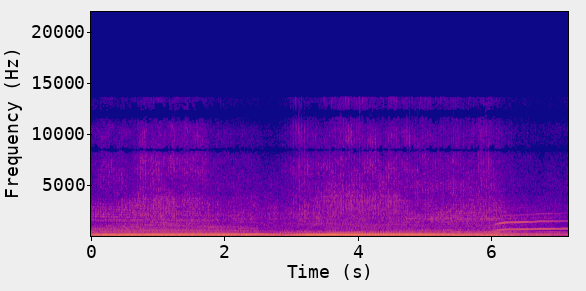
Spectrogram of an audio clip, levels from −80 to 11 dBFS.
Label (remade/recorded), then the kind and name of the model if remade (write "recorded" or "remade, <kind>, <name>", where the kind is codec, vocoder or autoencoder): recorded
